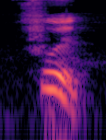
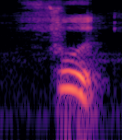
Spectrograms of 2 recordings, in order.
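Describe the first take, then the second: The two takes are said the same way.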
